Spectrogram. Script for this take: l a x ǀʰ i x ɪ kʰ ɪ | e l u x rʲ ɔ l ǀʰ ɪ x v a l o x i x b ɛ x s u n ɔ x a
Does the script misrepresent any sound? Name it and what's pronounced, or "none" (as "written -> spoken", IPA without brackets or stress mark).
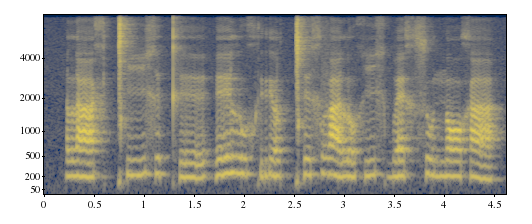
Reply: none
